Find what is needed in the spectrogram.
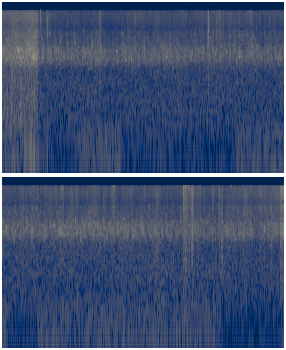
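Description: Faint, steady outdoor background noise, after a brief louder sound right at the start.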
